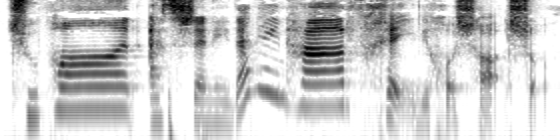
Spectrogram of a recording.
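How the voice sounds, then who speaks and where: A woman storyteller narrating a folktale in an expressive, animated reading. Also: high voice.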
